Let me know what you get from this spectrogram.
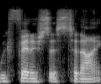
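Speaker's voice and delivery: ordinary talk, nothing marked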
